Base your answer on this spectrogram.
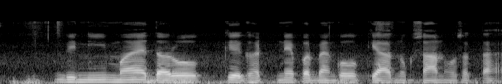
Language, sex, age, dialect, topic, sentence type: Hindi, male, 46-50, Kanauji Braj Bhasha, banking, statement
